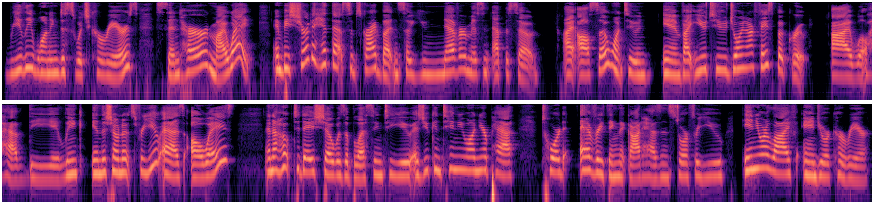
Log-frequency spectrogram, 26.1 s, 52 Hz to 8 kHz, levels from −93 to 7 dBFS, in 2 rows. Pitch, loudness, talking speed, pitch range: 215 Hz, -19 LUFS, 180 wpm, 195-255 Hz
